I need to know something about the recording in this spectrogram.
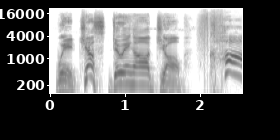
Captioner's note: none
